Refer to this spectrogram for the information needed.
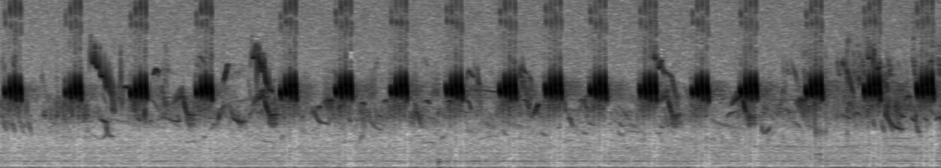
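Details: Bluethroat song made of a fast, metallic note repeated almost three times a second in a steady rhythm. Brief twisting whistles and chirps weave between the pulses.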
